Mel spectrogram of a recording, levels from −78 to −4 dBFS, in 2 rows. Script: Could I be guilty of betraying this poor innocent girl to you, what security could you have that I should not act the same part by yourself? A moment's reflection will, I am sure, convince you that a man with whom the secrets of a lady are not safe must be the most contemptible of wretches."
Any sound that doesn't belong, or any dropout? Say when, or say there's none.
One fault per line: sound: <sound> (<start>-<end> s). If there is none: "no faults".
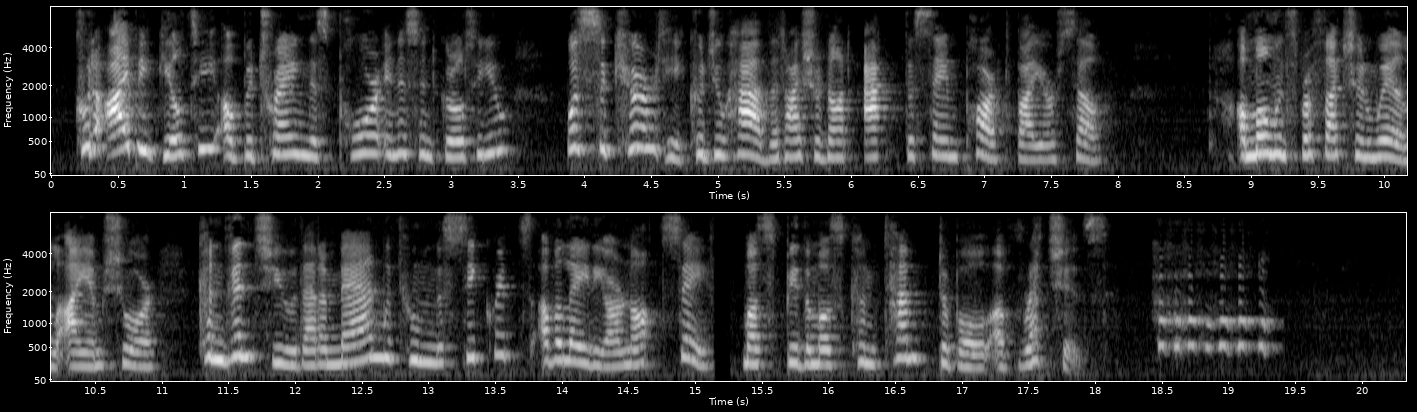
sound: laugh (18.4-19.4 s)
